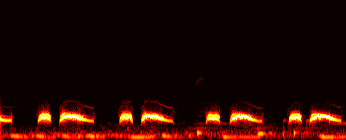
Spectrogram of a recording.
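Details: Deep-voiced spotted dove, 'giọng thổ' style song meant to rouse decoy doves: steady pairs of a short hoot and a drawn-out descending coo, about one pair per second, with low rumble beneath.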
